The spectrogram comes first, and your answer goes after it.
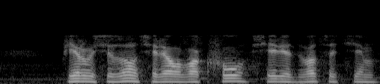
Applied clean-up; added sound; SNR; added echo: none; none; none; none.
